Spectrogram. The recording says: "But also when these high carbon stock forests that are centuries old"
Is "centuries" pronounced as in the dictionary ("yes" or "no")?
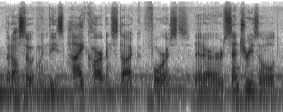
yes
